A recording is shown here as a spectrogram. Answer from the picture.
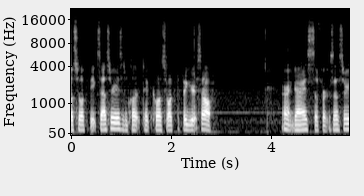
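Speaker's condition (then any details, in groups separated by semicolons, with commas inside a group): No condition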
